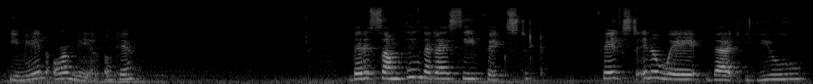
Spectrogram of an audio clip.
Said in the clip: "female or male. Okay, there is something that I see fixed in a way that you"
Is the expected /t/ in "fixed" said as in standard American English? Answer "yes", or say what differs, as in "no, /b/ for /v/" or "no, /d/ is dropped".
yes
